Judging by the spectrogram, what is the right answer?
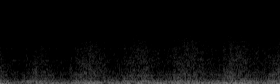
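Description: Mech weapons firing in the BattleTech video game, with a dense, continuous barrage of booming blasts and rumbling impacts held at steady loudness for the whole stretch, no voices.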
